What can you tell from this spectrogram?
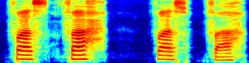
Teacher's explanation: فا صاد زبر فس، فا ہا زبر فہ، فس فہ، فس فہ۔ یہاں پر صاد جو ہے موٹا ہے، اس لیے اس کی موٹی ادائیگی رہے گی، اور اس کے ساتھ فا جو ہے وہ باریک ہے تو فا باریک ہی رہے گا۔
